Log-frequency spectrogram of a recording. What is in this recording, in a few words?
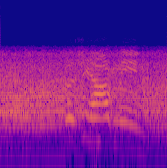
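German aircraft destroyed mood med, speech; War Thunder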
